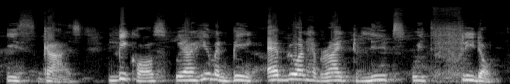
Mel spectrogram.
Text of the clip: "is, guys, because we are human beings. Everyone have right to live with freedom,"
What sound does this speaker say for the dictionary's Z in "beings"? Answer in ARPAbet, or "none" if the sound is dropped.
none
